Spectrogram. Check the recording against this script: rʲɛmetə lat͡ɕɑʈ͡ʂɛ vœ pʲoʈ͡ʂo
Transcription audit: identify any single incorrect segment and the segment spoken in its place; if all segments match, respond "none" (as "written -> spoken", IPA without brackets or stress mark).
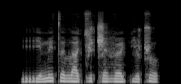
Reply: ɑ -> ə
